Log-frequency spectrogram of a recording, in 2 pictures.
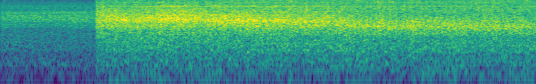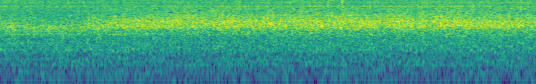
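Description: A shallow stream rushes over rocks.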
